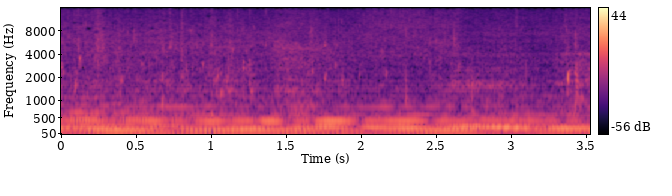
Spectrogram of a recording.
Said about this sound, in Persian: یه تیکه از لباسش رو پاره میکنه، میبنده دور شکمش. دستای خونیش رو میشوره،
